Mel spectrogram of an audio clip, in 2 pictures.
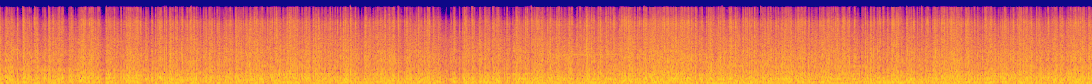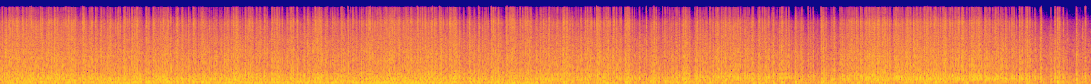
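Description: Fireworks finale barrage: so many shells bursting at once that the bangs run together into one continuous loud noise, thinning out right at the end.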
